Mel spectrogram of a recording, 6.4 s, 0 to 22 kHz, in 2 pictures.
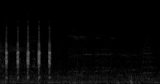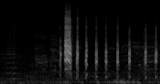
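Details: Junglefowl recorded 16 December 2021: quick clucks, then a quiet stretch of faint rustling, then a loud harsh burst followed by more clucks at a rapid pace.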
